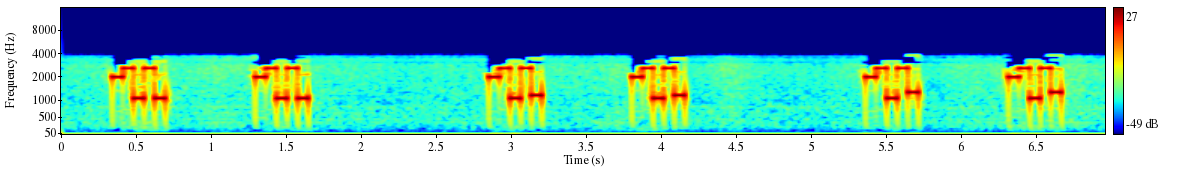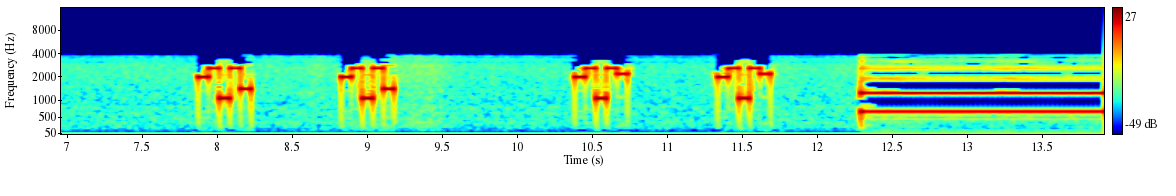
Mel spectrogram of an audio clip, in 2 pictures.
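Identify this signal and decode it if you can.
Five-tone selective call (ZVEI), heard as quick runs of five tones, tones of about 70 ms. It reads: 88111 88111 88112 88112 88113 88113 88114 88114 88119 88119
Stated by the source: ZVEI five-tone selective call 88497, received by SDR.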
